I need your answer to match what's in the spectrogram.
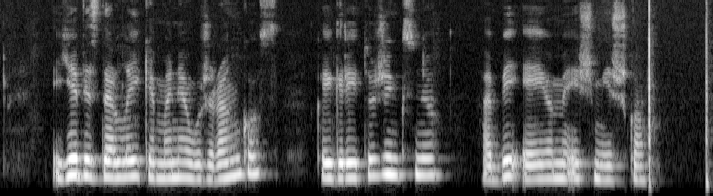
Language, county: Lithuanian, Panevėžys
